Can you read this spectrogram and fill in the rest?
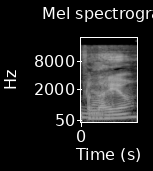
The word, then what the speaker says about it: phileo: Am I pronouncing that right? Y'all, I'm phileo? – Not. Phileo love, yes.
